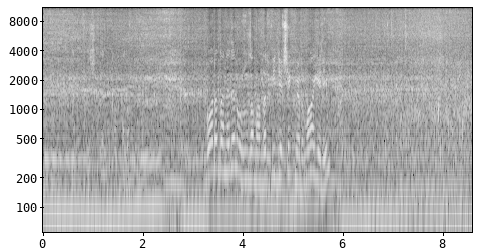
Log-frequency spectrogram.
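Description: A motorcycle with a newly rebuilt engine runs steadily in the foreground, a low continuous drone with a brief wavering pitch in the middle, while someone talks over it throughout.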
